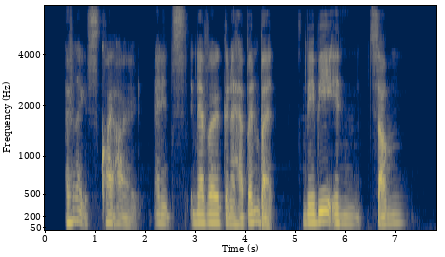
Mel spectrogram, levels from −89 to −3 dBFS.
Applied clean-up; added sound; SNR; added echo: neural mask model DeepFilterNet 3.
